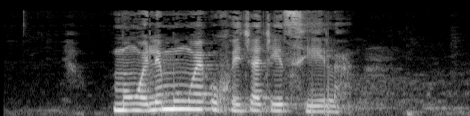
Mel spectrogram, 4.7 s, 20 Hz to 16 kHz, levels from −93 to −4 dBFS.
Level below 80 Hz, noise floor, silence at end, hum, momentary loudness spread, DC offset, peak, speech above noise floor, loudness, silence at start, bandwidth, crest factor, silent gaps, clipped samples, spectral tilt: -58 dBFS; -59 dBFS; 0.6 s; none; 14 LU; under 0.1%; -6 dBFS; 40 dB; -20 LUFS; 1.15 s; 11.5 kHz; 16 dB; none; under 0.1%; -4.5 dB/octave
